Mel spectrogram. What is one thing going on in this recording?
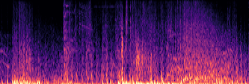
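A shotgun fires in short blasts.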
